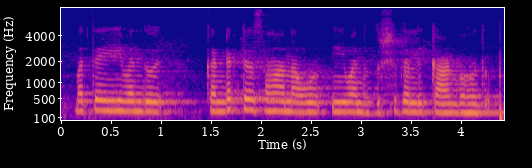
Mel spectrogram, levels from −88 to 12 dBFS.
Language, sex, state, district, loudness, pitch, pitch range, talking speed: Kannada, female, Karnataka, Belgaum, -23 LUFS, 210 Hz, 200-220 Hz, 135 wpm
